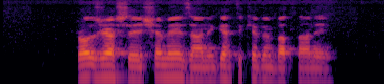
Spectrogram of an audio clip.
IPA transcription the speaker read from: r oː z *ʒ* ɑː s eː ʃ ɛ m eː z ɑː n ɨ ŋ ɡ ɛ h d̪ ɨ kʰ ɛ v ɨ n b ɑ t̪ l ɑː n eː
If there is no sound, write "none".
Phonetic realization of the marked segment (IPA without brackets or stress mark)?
ʒ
